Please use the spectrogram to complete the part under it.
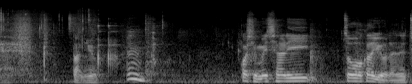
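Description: Tea pours into a cup.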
